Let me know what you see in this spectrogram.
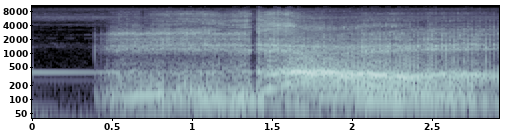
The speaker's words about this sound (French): Le lion poussa un rugissement terrible qui résonna dans toute la forêt.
